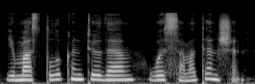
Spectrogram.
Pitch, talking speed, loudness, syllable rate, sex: 210 Hz, 190 wpm, -17 LUFS, 4.7 syllables/s, female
